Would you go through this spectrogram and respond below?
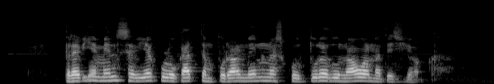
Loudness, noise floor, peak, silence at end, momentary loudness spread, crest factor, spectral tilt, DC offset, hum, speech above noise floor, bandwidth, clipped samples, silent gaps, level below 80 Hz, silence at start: -22 LUFS; -66 dBFS; -6 dBFS; 0.75 s; 12 LU; 16 dB; -8.5 dB/octave; under 0.1%; none; 44 dB; 7.4 kHz; under 0.1%; none; -76 dBFS; 0.65 s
